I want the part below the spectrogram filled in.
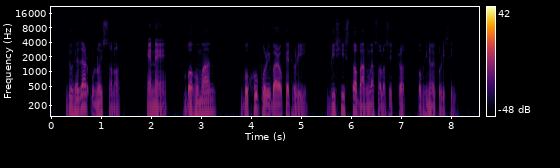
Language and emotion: Assamese, neutral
